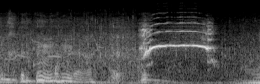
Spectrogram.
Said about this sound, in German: Was war denn das? Das schreit ein Kind.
